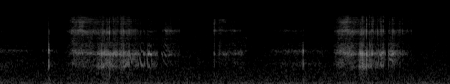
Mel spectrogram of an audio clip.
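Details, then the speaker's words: Sleeping infant in a home video from February 2009 makes two hissing, strained breaths that move no air into the lungs, then a fainter third and a harsh snorting gasp for air: obstructed breathing during sleep. "oh there he goes saw that no he's gasping for air the breath he took beforehand he was actually not getting anything into his lungs"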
